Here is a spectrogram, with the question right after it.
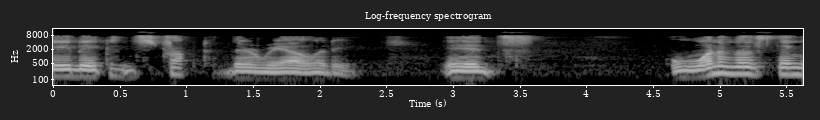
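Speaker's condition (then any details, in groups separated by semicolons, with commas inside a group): Cerebral palsy; stiff muscles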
